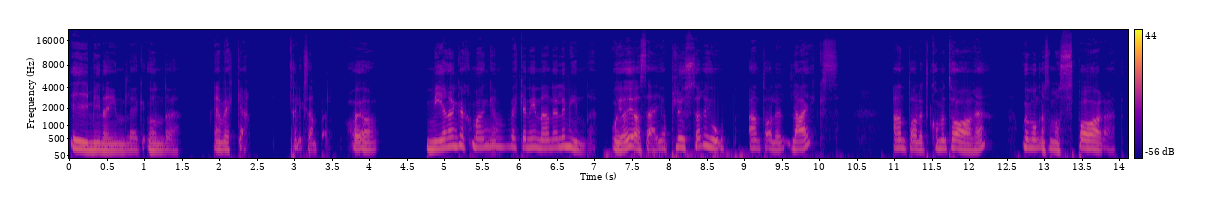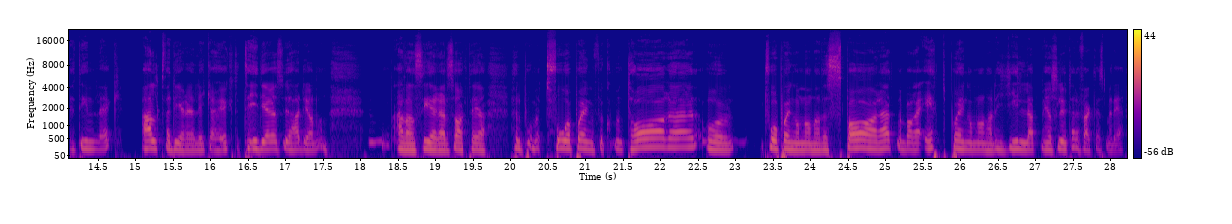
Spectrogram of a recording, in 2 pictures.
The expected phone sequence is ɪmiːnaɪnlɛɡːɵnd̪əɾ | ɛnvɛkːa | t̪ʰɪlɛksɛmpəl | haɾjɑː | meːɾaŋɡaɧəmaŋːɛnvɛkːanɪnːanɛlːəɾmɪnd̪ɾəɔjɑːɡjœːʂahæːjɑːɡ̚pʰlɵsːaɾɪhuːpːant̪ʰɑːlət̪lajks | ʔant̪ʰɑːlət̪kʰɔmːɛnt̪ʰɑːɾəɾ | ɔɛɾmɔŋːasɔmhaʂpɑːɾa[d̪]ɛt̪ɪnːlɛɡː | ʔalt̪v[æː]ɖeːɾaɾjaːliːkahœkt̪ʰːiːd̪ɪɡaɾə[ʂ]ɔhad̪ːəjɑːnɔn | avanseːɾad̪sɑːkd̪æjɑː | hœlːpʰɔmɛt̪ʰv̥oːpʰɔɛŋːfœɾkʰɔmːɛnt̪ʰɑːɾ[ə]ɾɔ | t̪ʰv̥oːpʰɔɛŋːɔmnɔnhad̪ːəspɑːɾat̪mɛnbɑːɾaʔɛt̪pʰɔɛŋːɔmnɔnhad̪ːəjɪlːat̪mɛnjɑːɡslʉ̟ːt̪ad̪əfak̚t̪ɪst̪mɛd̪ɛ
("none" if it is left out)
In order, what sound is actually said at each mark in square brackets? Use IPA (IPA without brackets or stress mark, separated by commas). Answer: t̪, æ, s, ə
